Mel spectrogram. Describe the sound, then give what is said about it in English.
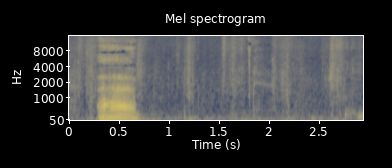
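Footsteps walk outdoors beside a green fence. Light, faint steps follow a short, loud voiced sound at the start. “And I'm walking alongside this green fence.”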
